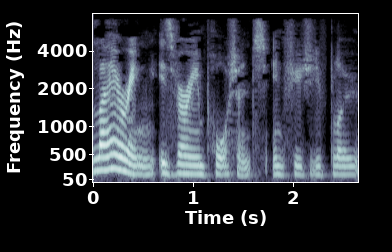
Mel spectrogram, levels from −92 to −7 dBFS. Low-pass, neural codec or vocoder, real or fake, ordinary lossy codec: 7.2 kHz; none; real; MP3, 32 kbps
